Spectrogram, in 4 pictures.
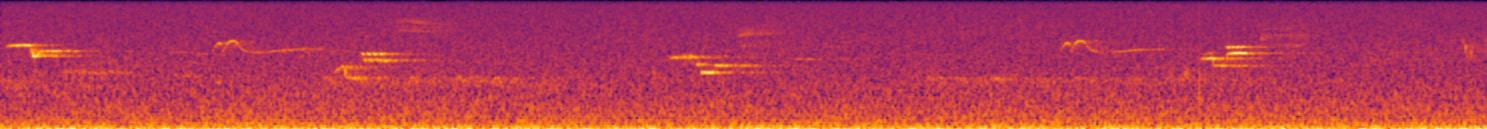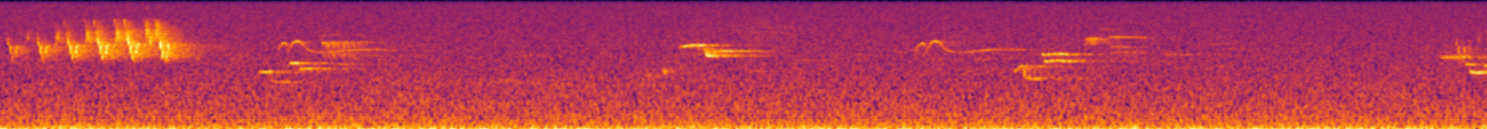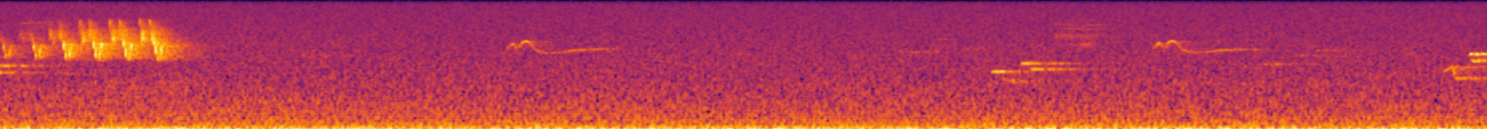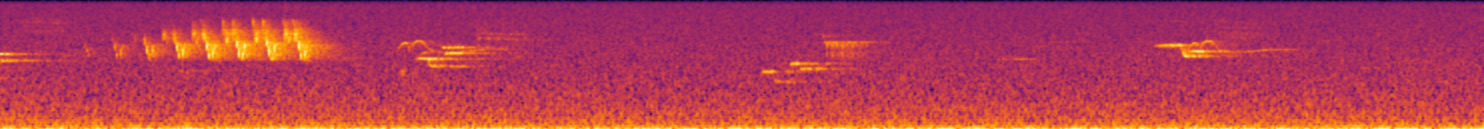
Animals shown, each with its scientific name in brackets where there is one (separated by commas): Hermit Thrush (Catharus guttatus), American Crow (Corvus brachyrhynchos), Ovenbird (Seiurus aurocapilla), Eastern Wood-Pewee (Contopus virens), Wood Thrush (Hylocichla mustelina)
